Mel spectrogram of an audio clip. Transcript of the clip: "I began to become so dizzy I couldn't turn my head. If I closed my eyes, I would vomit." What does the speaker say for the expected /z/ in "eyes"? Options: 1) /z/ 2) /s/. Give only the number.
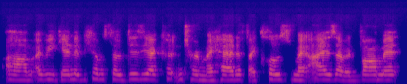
1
